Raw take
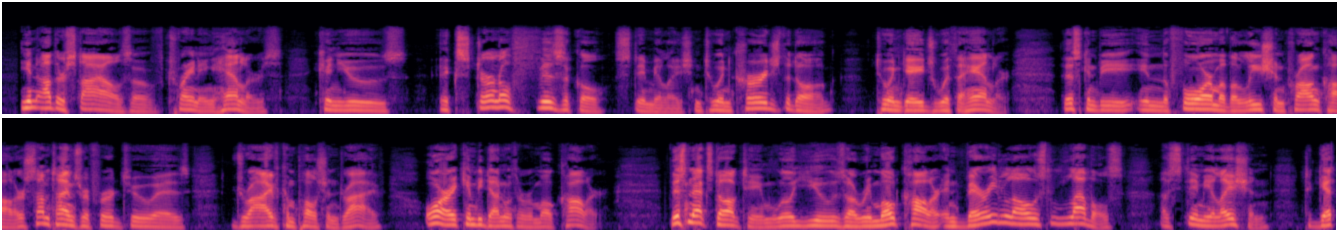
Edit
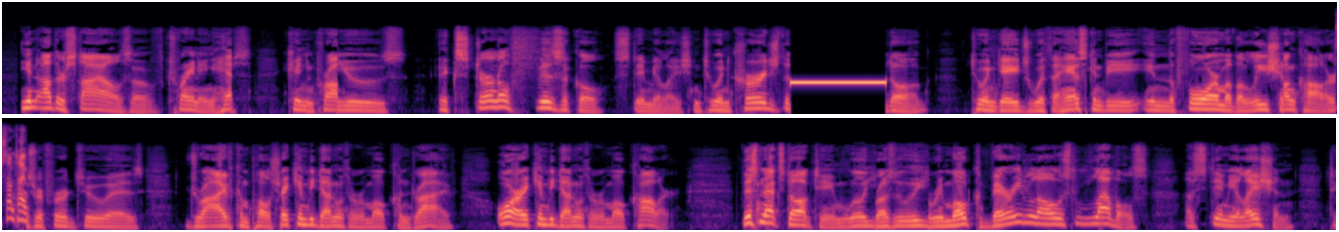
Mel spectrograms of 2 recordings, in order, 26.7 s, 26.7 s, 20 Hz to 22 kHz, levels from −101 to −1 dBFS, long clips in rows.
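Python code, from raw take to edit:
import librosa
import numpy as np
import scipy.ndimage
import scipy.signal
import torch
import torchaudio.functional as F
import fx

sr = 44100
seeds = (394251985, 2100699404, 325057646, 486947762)

y = fx.edit(x, sr, fx.cut(start_s=2.3, length_s=0.31),
    fx.insert_tone(at_s=7.9, length_s=0.96, hz=1220.0, db=-15.0),
    fx.cut(start_s=9.79, length_s=0.89),
    fx.move(start_s=12.77, length_s=0.3, to_s=3.37),
    fx.speed_span(start_s=13.58, length_s=0.49, speed=1.83),
    fx.duplicate(start_s=17.84, length_s=1.18, to_s=16.62),
    fx.reverse_span(start_s=21.38, length_s=0.53),
    fx.cut(start_s=22.42, length_s=0.47), tone=tone)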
